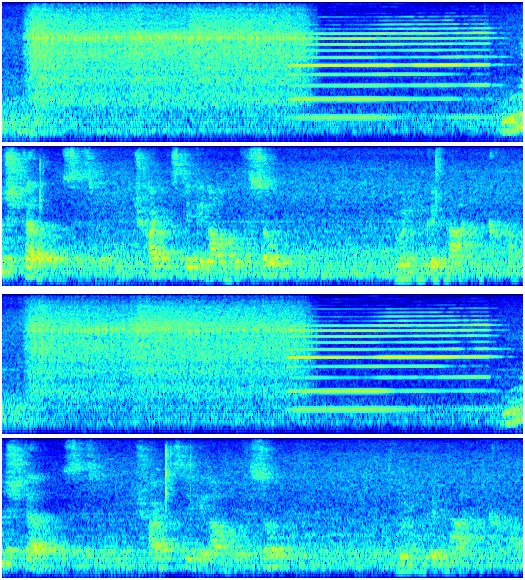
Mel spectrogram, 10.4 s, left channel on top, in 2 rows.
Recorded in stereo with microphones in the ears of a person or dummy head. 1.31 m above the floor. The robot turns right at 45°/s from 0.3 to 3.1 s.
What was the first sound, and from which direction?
A violin, 10° right (ahead or behind).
